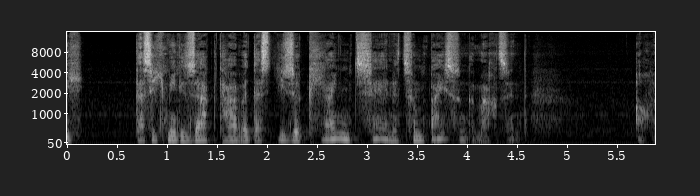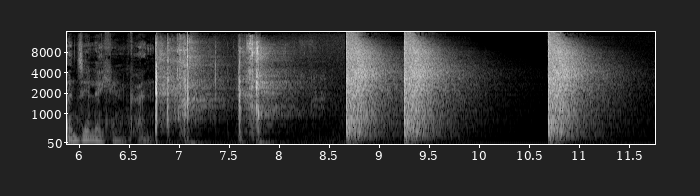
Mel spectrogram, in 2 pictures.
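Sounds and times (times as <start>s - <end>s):
speech: 0.0s - 4.8s, 5.7s - 7.0s
gunshots from a handheld steel gun: 6.8s - 10.0s, 10.7s - 11.5s.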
